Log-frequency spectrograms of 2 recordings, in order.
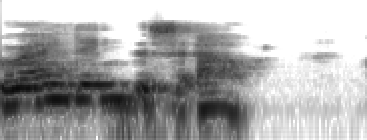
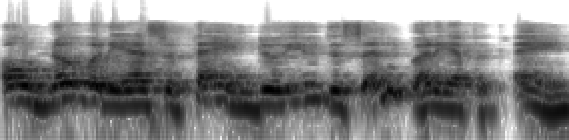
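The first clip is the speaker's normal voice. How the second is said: playful, ribbing, poking-fun tone, acted out. Retelling asking a bookstore crowd about pain, imitating a playful tease. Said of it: "to make almost fun of the fact".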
